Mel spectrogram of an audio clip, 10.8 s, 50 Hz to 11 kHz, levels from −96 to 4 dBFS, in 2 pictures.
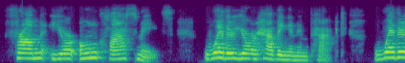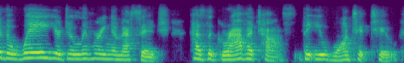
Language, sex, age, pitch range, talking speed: English, female, 50-69, 195-245 Hz, 135 wpm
